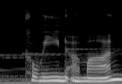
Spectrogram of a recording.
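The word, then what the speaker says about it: Kouign-amann: So we're going to go ahead and have another bite of the Queen Aman, which is a interesting name. It's spelled totally differently.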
